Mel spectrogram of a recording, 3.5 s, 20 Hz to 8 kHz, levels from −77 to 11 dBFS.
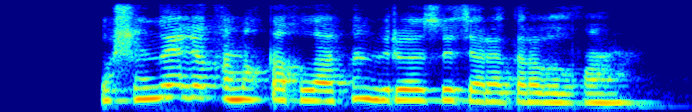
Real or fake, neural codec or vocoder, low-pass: fake; autoencoder, 48 kHz, 32 numbers a frame, DAC-VAE, trained on Japanese speech; 7.2 kHz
